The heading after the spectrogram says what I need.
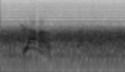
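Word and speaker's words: Llenas: L-L-E-N-A-S, pronounced Jennings.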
